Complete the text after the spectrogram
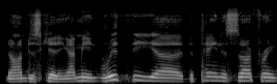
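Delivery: ordinary delivery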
